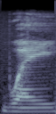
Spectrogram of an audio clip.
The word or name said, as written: wei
